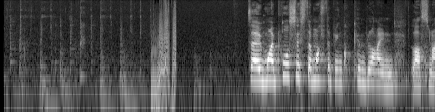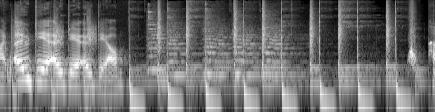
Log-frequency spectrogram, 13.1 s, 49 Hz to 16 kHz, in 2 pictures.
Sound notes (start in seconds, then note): 0.1 easygoing music; 2.2 record scratching; 8.4 upbeat music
